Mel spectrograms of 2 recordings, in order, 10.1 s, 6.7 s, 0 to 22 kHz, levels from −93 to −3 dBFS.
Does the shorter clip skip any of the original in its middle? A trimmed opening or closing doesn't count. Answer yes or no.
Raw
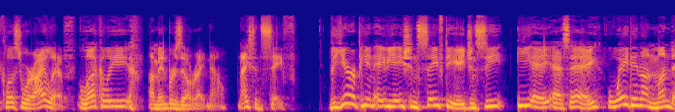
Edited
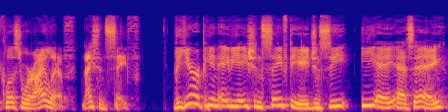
yes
